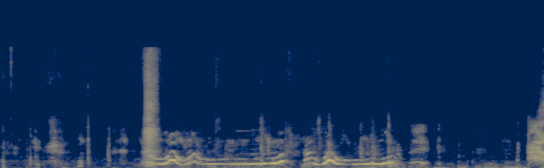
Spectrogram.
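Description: A dog howling: two long, wavering howls of about two seconds each, the first starting about two seconds in.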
